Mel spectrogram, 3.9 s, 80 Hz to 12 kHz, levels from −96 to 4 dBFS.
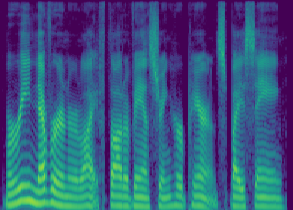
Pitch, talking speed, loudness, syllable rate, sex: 160 Hz, 185 wpm, -21 LUFS, 4.6 syllables/s, female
